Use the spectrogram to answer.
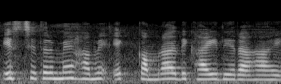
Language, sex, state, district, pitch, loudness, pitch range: Hindi, female, Himachal Pradesh, Shimla, 250 Hz, -17 LUFS, 235-270 Hz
